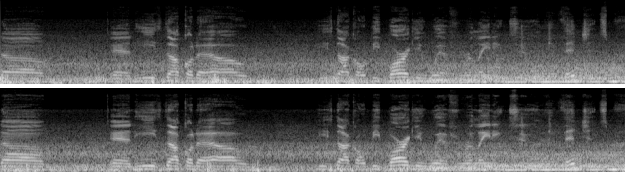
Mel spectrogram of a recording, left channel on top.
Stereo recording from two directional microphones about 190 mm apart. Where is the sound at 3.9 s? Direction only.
10° right (ahead or behind).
